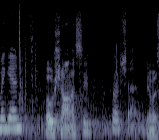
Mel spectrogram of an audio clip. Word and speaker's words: O'Shaughnessy: back can you repeat your last name again O'Shaughnessy you want to spell it yes please oh apostrophe s-h-a-u-g-h-n-e-s-s-y thank you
